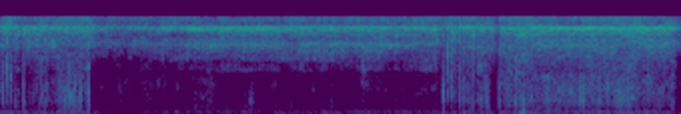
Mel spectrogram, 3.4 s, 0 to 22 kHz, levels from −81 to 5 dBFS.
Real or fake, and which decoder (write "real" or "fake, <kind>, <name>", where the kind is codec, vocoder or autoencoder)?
fake, codec, HILCodec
